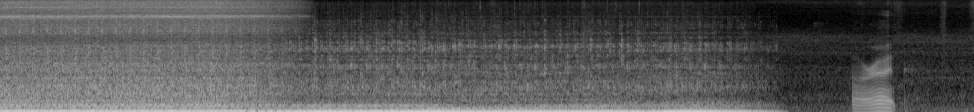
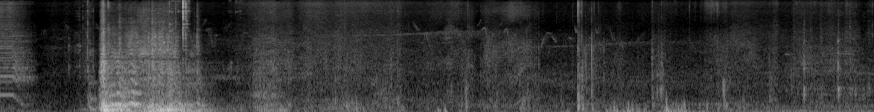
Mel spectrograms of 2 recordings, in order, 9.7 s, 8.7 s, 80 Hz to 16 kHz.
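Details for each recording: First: 1972 Ford Maverick Grabber V8 after fixing a big vacuum leak between the spacer plate and the Motorcraft carburettor with a homemade gasket: smooth, even idle with a steady low beat, no hiss or stumble, until switched off. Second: 1972 Ford Maverick revived after a decade of neglect, with a Motorcraft 2-barrel carb from a 351 F-150, choke unconnected, gas poured in the bowl: cranks, catches, then lumpy uneven idle. Owner suspects a plugged fuel filter.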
